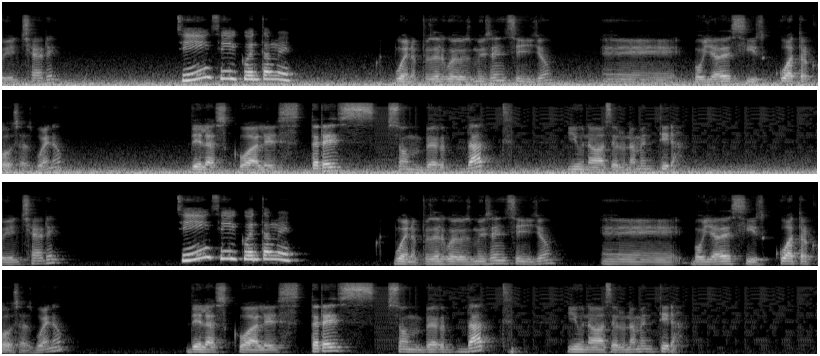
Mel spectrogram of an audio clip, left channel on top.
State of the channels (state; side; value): noise; left; rumble, 1 dB below the sound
